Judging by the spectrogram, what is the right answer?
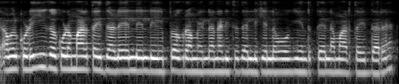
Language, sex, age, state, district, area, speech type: Kannada, female, 60+, Karnataka, Udupi, rural, spontaneous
